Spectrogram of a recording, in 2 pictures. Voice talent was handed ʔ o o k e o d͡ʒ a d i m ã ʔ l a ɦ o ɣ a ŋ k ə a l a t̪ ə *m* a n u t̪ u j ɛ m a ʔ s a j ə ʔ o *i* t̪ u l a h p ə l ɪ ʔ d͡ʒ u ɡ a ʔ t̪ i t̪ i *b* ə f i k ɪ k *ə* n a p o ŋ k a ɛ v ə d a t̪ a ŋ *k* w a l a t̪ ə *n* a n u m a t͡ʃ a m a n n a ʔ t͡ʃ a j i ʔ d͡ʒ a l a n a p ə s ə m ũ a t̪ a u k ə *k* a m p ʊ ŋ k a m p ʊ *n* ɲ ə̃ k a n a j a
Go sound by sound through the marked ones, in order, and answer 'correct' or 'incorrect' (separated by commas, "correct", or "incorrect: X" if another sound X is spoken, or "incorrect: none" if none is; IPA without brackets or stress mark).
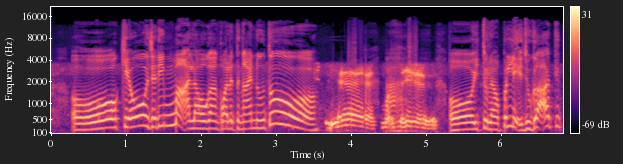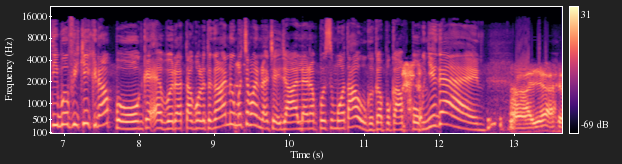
incorrect: ŋ, correct, correct, correct, correct, incorrect: ŋ, correct, incorrect: ŋ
